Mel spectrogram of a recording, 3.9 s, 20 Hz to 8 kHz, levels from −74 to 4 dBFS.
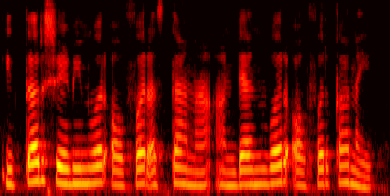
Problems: none marked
